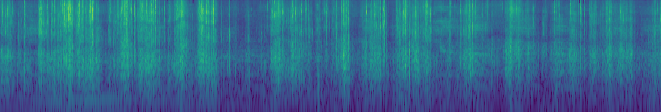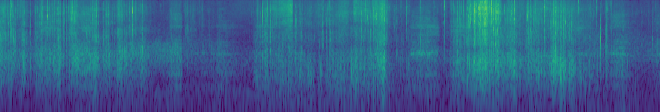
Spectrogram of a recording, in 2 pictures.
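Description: Plastic compost sacks crinkling and rustling in irregular bursts as they are lifted, upended and emptied, with compost spilling out onto the soil. The handling is loudest in the first few seconds and again near the end.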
